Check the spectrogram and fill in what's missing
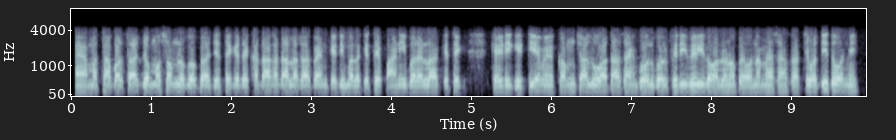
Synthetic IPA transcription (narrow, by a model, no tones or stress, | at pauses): ɛ̃ːmɐt̪ʰãbɐɾsaːt̪̚d͡ʑoːmɔːsəmlɐɠopijoaːd͡ʑɪt̪ʰekɪt̪ʰekʰɐd̪akɐd̪alɐɡapɐɦɪnɪ̆kɐɦɪɗimɐt̪ləkɪt̪ʰepaːɽ̃ibʱɐɾəlaːkɪt̪ʰekɐɦɪɽiɡʱɪʈiəmẽkɐmt͡ɕaːluaːet̪ɐɐsãkʰẽɡoːlɡoːlfʰɪɾifɪɾit̪oɦɐləɽ̃opɐjʊnəmẽɐsãxɐɾt͡ɕʊ̆ʋɐd̪ʱĩnt̪oʋɐɲeː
